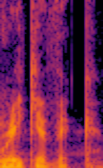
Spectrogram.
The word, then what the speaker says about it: Reykjavik: give it to me Reykjavik Reykjavik yeah Reykjavik I'm sure it's still not perfect but that's r-e-y-k-j-a-v-i-k Reykjavik yeah Metropolitan along those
